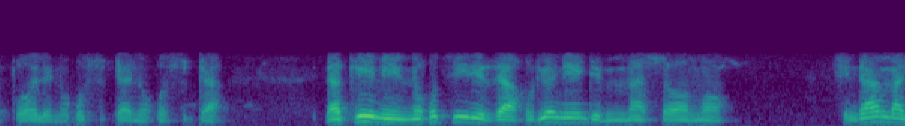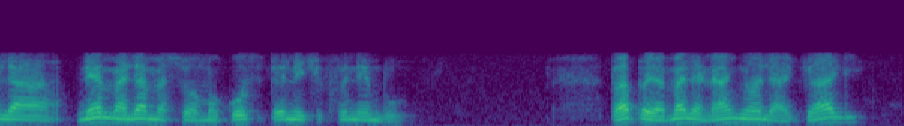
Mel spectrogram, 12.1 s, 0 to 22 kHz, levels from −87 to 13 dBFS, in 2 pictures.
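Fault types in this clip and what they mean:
GSM full-rate codec: speech passes through a 200 Hz to 3.5 kHz line band, sounding buzzy and gravelly throughout; spectrograms show nothing above 3.5 kHz, with coarse, pulse-like excitation.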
